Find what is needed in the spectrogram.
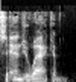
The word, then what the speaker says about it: San Joaquin: And everybody knows it's San Joaquin.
